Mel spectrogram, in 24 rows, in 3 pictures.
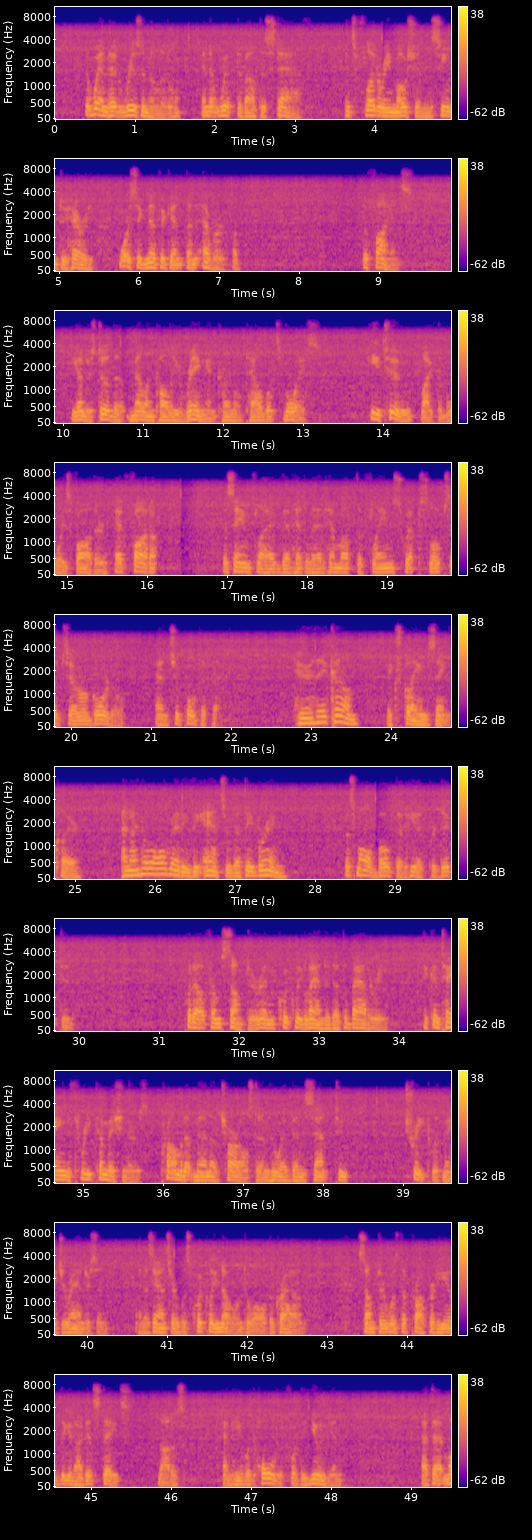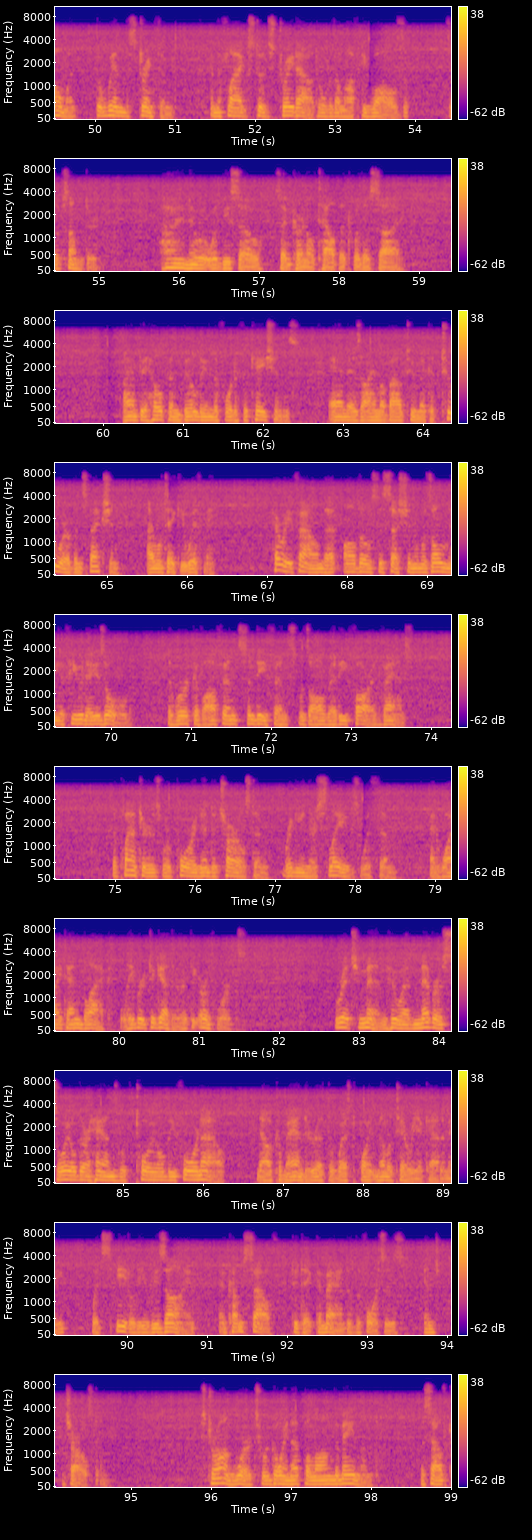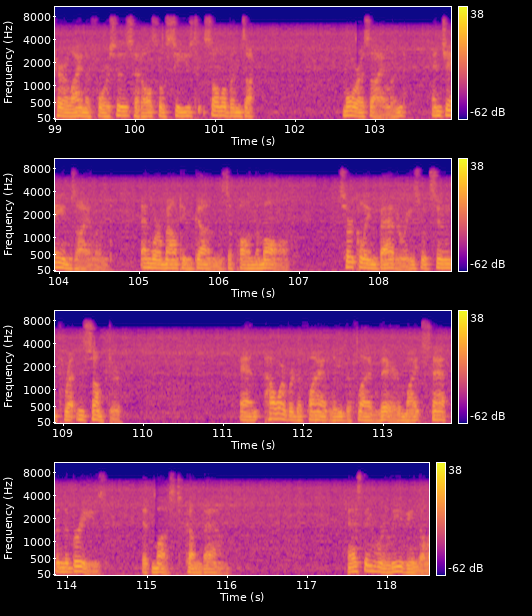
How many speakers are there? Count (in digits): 1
